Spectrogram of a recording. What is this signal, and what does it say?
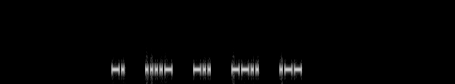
Morse code, heard as a keyed tone, about 51 wpm, spaced as for 28 wpm, 700 Hz. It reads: N4DZW
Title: USA Call Signs - 5 Characters - 3x Character Spacing - 50wpm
